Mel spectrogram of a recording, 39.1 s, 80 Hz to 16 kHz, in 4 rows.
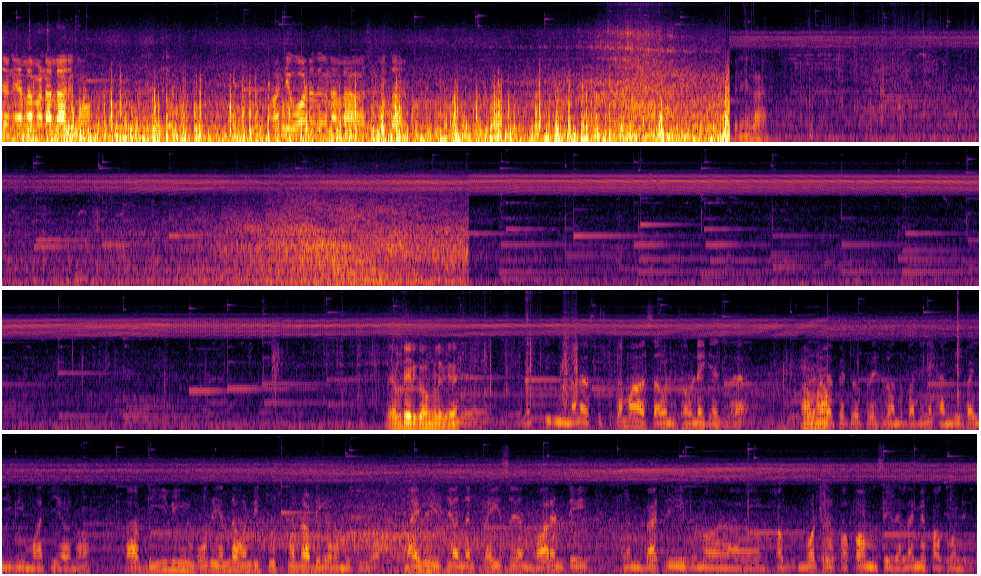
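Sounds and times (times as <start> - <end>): wind buffeting microphone: 0.0 - 7.4
crickets chirring: 0.0 - 39.0
quiet background music: 14.7 - 39.0.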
